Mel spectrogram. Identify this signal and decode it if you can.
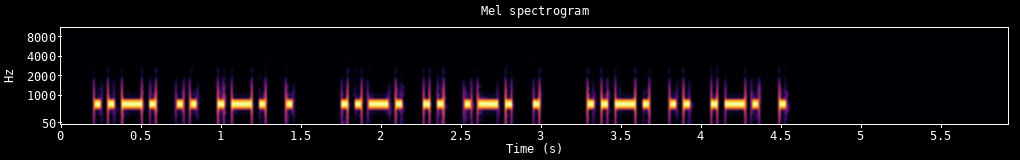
Morse code, heard as a keyed tone, about 28 wpm, 700 Hz. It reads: FIRE FIRE FIRE
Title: Top 500 Words Repeated 28wpm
